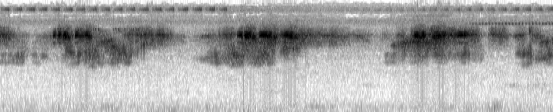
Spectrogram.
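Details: Loud frog chorus in Bali, Indonesia, with pulsing waves of piercing, rattling croaks arriving about every two seconds, each swell peaking sharply before easing, over a steady high hum.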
